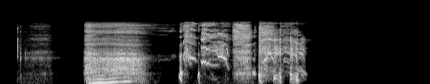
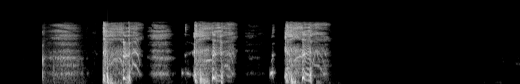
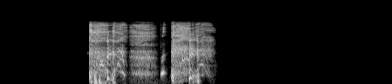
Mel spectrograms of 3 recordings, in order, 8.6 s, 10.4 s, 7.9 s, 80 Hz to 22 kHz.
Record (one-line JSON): {"exhalation_length": "8.6 s", "exhalation_amplitude": 32555, "exhalation_signal_mean_std_ratio": 0.55, "three_cough_length": "10.4 s", "three_cough_amplitude": 32767, "three_cough_signal_mean_std_ratio": 0.38, "cough_length": "7.9 s", "cough_amplitude": 32768, "cough_signal_mean_std_ratio": 0.38, "survey_phase": "beta (2021-08-13 to 2022-03-07)", "age": "65+", "gender": "Male", "wearing_mask": "No", "symptom_cough_any": true, "symptom_fatigue": true, "symptom_other": true, "smoker_status": "Ex-smoker", "respiratory_condition_asthma": false, "respiratory_condition_other": false, "recruitment_source": "Test and Trace", "submission_delay": "2 days", "covid_test_result": "Positive", "covid_test_method": "RT-qPCR", "covid_ct_value": 12.1, "covid_ct_gene": "ORF1ab gene", "covid_ct_mean": 12.4, "covid_viral_load": "85000000 copies/ml", "covid_viral_load_category": "High viral load (>1M copies/ml)"}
